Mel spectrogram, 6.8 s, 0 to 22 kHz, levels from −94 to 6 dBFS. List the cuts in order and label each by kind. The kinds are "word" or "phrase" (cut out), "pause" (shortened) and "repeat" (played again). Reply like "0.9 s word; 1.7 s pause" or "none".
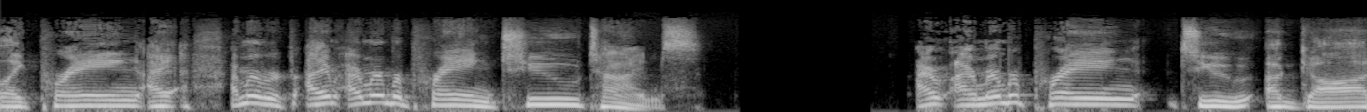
none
